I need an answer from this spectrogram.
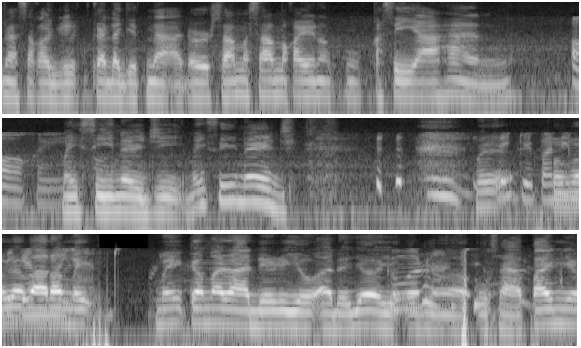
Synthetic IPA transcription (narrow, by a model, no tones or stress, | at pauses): naːsɐkɐkɐlɐɡɪt̪̚naʔɐ̰nʔoɹsaːmɐsaːmɐkɐjo̞nɐŋkɐsɪjaːɦɐn | omɐjsiːnɛɹd͡ʒimɐjsiːnɛɹd͡ʒi | mɐjkʊbɐɡapaːɾɐŋmɐj | mɐjkɐmɐɾaːd̪ɪɾɪjʊŋʔɐnoɲojʊŋʔɐnɐŋɐʔʊsaːpɐnjʊ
